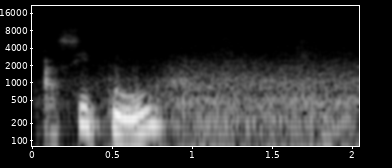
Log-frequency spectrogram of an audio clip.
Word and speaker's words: Ashipu: Ada dokter Asipu.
